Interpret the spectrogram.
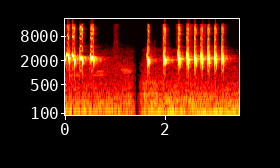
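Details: Sooty-headed bulbul used as a lure to make other birds answer: four sharp, clipped notes, a pause of about a second, then a quickening string of about ten identical short notes.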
